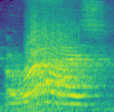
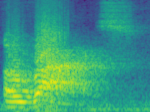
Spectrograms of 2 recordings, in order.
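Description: First: A higher, louder call to rise; commanding. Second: A firm, louder command to rise. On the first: Jesus commanding the girl to rise from death, loud and high. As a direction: ring it out like a command. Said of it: "he commanded". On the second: Jesus commanding the dead girl to rise, firm and loud. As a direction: order her up, firm and strong. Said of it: "gave her a command". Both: Acted.

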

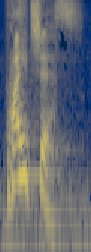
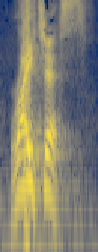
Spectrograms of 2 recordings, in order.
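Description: First: High, softer echo of the cry; hushed echo. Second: Loud, sudden courtroom cry; calling out. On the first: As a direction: repeat it softly, pitched up, as if astonished. Echo of the startling courtroom cry. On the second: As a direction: call out loudly to interrupt the court. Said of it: "another voice calls out". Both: Acted.

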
